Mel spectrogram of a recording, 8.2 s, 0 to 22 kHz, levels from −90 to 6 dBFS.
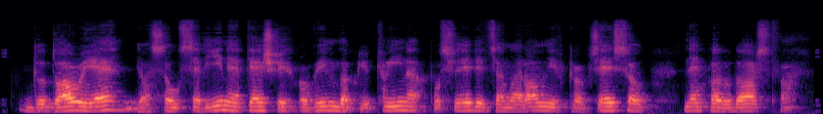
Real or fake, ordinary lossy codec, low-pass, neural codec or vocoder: fake; none; 10.8 kHz; codec, 24 kHz, 0.9 kbps, WavTokenizer, medium music audio release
